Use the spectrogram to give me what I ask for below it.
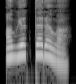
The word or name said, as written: ಅವ್ಯಕ್ತರವ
